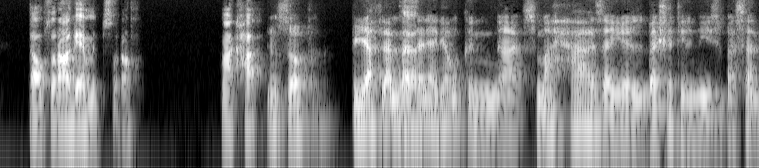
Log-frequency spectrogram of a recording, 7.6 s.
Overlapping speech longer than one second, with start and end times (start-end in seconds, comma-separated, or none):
none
